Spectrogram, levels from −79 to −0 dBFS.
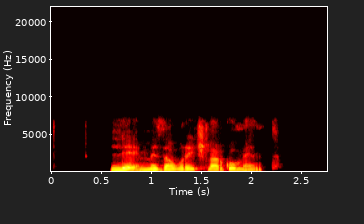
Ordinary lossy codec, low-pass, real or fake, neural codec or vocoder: Opus, 16 kbps; 7.2 kHz; fake; vocoder, 44.1 kHz, 128 mel bands every 512 samples, BigVGAN v2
